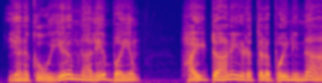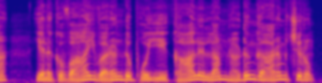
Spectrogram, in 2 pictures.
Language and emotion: Tamil, fearful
